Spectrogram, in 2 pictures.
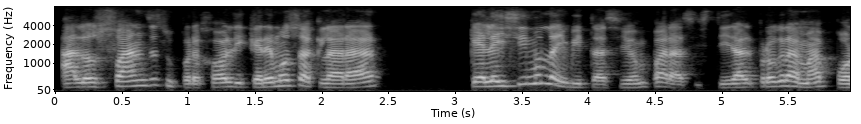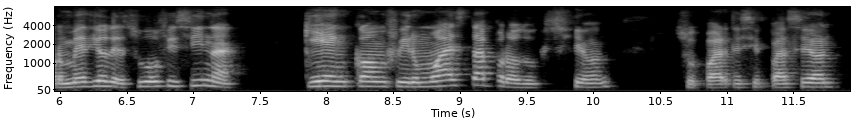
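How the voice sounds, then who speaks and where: A man's voice: fairly high pitch, moderate pace, sharp tone, dull audio. A man hosting a gossip show, telling the story animatedly and acting out quotes. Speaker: show host. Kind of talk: casual gossip commentary.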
